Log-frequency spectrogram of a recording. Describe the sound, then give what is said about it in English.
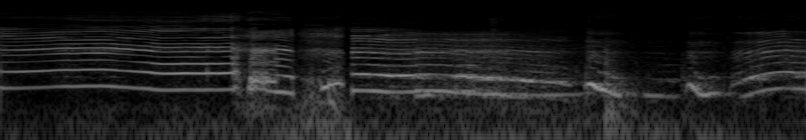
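A baby cries continuously at a military base in long, high wailing bursts with rising and falling pitch, broken by brief gasping breaths between the sobs. “Speaking of babies, if this is what you think the military sounds like...”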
